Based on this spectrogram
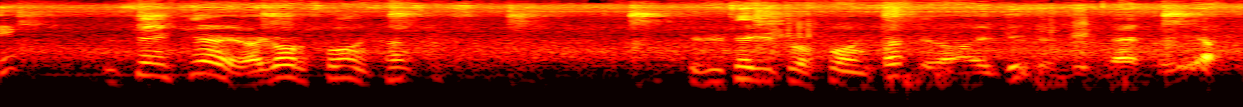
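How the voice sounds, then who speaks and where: A man at a fairly quick pace with big swings in loudness, over noticeable background noise. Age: 80s+. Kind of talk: police body cam exchange.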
